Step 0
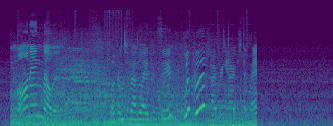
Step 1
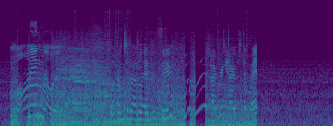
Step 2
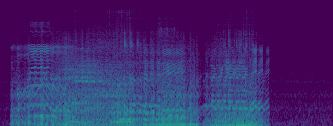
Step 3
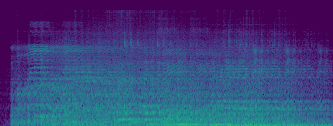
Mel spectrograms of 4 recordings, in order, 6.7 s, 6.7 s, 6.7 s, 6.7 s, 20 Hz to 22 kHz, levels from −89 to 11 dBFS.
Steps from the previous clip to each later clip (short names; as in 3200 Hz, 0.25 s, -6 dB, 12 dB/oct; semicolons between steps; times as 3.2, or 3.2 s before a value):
low shelf 150 Hz -7 dB; negative-ratio compressor -30 dBFS, ratio -0.5; gain -7 dB
limiter -30 dBFS, peak gain reduction 5 dB; loudspeakers at several distances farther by 42 m -2 dB, 89 m -2 dB; upward expander 2.5:1, over -44 dBFS; gain +4 dB
feedback echo 0.653 s, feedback 43%, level -4 dB; reverb RT60 1.8 s, pre-delay 5 ms, DRR 3 dB; gain +4.5 dB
